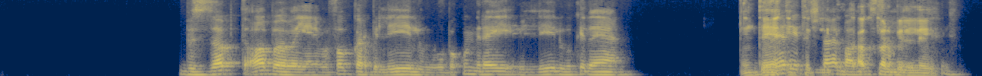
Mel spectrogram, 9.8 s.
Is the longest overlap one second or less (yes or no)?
no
